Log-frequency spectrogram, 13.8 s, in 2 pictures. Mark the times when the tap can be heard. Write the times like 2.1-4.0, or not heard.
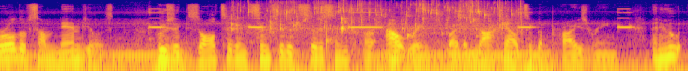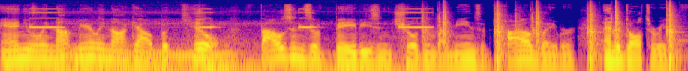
2.2-5.2.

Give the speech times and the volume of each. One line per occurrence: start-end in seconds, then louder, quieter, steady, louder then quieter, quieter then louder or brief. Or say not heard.
0.0-13.7 steady.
